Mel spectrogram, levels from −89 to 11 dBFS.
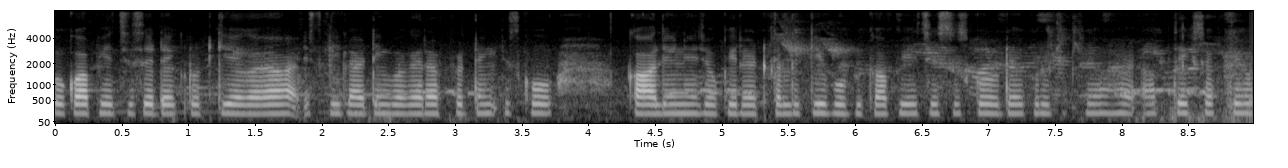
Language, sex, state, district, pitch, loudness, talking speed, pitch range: Hindi, female, Uttar Pradesh, Deoria, 200 Hz, -25 LUFS, 225 wpm, 195-205 Hz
